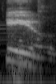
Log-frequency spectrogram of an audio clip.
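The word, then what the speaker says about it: Skales: help me with which one scals or scales scales scales so I was right the first time how was it working with scales cuz that's a big big step right there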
